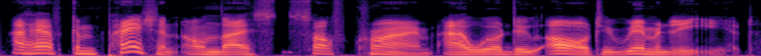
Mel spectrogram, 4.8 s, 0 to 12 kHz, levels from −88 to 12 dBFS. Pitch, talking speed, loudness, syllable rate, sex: 150 Hz, 165 wpm, -19 LUFS, 4.3 syllables/s, male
